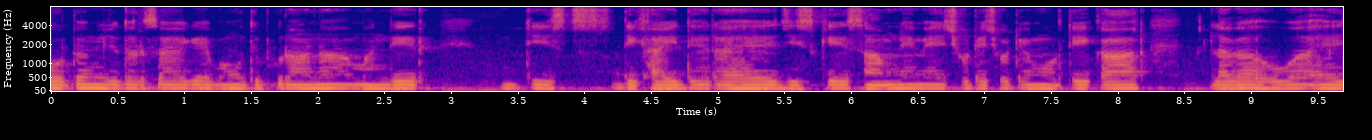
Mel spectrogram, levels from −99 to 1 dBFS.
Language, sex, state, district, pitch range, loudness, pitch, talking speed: Hindi, male, Chhattisgarh, Korba, 115-120 Hz, -34 LUFS, 120 Hz, 135 wpm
